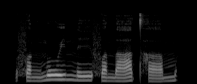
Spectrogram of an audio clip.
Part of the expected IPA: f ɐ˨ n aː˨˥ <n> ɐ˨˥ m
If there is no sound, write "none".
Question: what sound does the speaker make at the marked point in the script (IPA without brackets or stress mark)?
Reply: t̪ʰ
